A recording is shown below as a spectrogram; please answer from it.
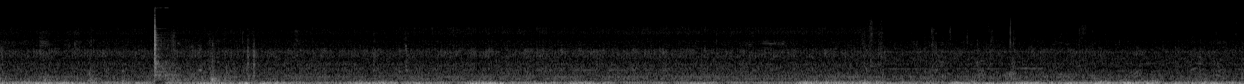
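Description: An engine running steadily: a low rumble with a steady hum over it, and one sharp click about a second and a half in.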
